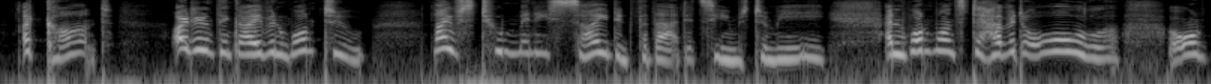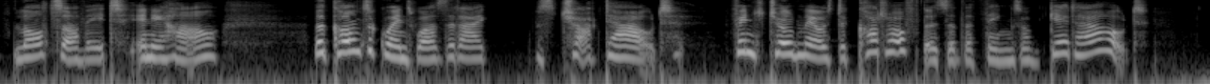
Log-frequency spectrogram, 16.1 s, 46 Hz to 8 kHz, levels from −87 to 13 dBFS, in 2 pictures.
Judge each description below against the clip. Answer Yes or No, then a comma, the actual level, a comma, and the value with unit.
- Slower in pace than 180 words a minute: No, average, 195 wpm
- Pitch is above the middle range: Yes, very high, 275 Hz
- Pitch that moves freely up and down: Yes, wide, 6.4 semitones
